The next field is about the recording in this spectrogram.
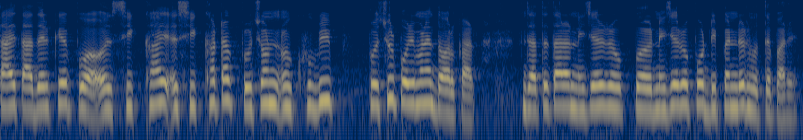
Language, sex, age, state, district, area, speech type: Bengali, female, 18-30, West Bengal, Paschim Bardhaman, urban, spontaneous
